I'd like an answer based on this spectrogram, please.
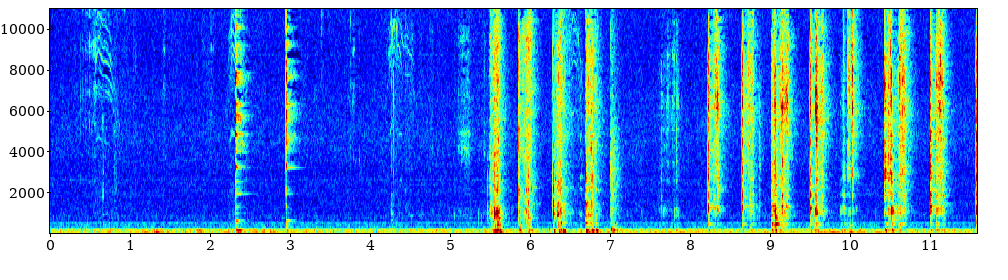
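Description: Chopsticks scraping and tapping inside a thin aluminium foil tray as roasted potatoes, mushrooms and onions are pushed out onto a plate, with the foil crinkling. A couple of isolated clicks early, then a quick run of sharp taps and clicks in the second half.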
